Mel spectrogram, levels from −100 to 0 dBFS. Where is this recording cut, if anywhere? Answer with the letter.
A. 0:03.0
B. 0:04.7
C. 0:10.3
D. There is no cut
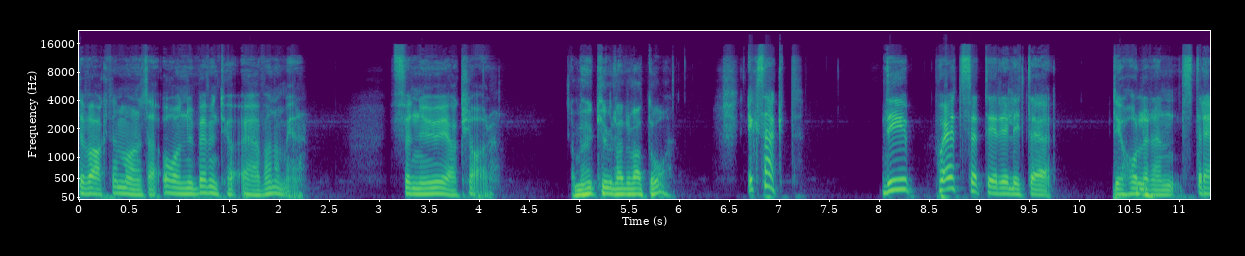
C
